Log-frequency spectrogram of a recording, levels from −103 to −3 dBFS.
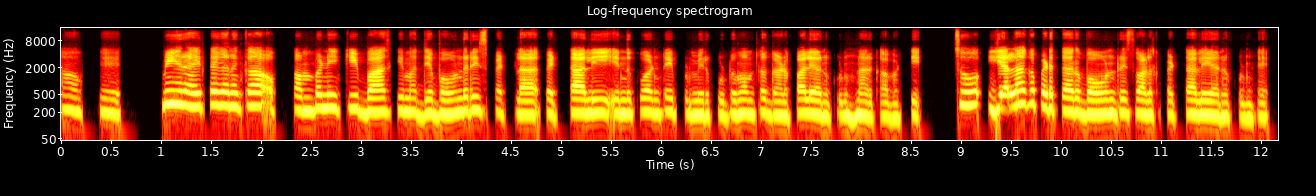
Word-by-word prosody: Okay. 205 0 -9 0.6
మీరైతే 295 -2 +4
గనక 275 -2 0 0.2
ఒక - - -13 0.2
కంపెనీకి 245 +2 0 0.2
బాస్‌కి 205 +1 +2
మధ్య 190 -1 -3
బౌండరీస్ 210 +4 -1
పెట్లా 180 -1 -2 0.2
పెట్టాలి. 195 +1 +3 0.2
ఎందుకు 190 +1 -4
అంటే, 190 +1 -5
ఇప్పుడు 180 0 -9
మీరు 175 -1 -3
కుటుంబంతో 180 +3 -4
గడపాలి 180 +3 +1
అనుకుంటున్నారు 165 0 -3
కాబట్టి. 155 +1 -6 0.4
సో, 290 - +2 0.4
ఎలాగ 295 +5 +6
పెడతారు 215 -6 +2
బౌండరీస్ 190 +1 -1
వాళ్ళకి 180 -1 -2
పెట్టాలి 180 +2 -1
అనుకుంటే? 155 -1 -7
190 Hz, 125 wpm, -21 LUFS, 175-215 Hz, 0.6 s, ఎలాగ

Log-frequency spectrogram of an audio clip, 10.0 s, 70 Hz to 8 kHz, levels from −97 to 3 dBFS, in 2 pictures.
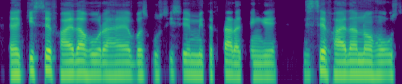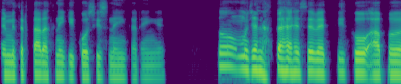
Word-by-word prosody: अ, 125 0 +4
किससे 155 +2 +3
फ़ायदा 130 -3 +3
हो 125 0 0
रहा 120 -1 -1
है 120 0 0
बस 120 0 -2
उसी 120 +3 -11
से 130 0 -3
मित्रता 120 +1 -2
रखेंगे, 115 0 -3 0.4
जिससे 135 +5 +2
फ़ायदा 125 0 +2
ना 125 0 +1
हो 125 0 -1
उससे 125 +1 -6
मित्रता 120 +1 0
रखने 115 +1 -4
की 115 +1 -5
कोशिश 110 -1 -4
नहीं 100 -1 -6
करेंगे, 100 +1 -13 0.7
तो 195 -2 0
मुझे 160 -1 +2
लगता 145 0 +2
है 145 -2 +4
ऐसे 140 +2 +2
व्यक्ति 135 0 -1
को 135 -1 +6 0.2
आप 120 - -9
125 Hz, 180 wpm, -23 LUFS, 115-135 Hz, 0.7 s, को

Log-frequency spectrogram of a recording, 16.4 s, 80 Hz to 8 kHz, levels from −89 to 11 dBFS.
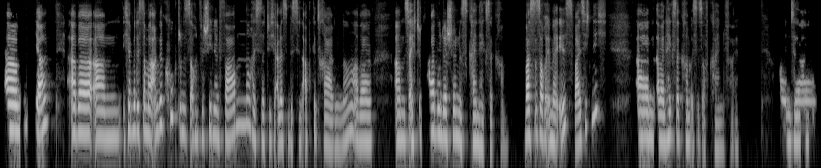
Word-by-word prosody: Ähm, 225 -1 +10 0.3
ja, 210 +8 +6 0.4
aber, 210 - +6
ähm, 190 0 +1
ich 180 +2 -9
habe 215 0 0
mir 225 - +1
das 220 -1 +1
dann 220 - 0
mal 200 - +3
angeguckt 260 +9 -3
und 210 - -3
ist 200 -2 -3
auch - - -2
in 185 - -7
verschiedenen 190 +1 -2
Farben 190 +8 -1
noch. 260 -4 -4
Ist 180 -1 -4
natürlich 170 +1 -7
alles 170 0 -1
'n - - -12
bisschen 160 0 -4
abgetragen, 160 -5 -5
ne, 165 - -7 0.2
aber, 170 -1 -1 0.4
ähm, 175 0 +1
ist 175 0 +2
eigentlich 175 - 0
total 210 +2 0
wunderschön. 190 -1 +1
Es 170 0 0
ist - - 0
kein 165 0 -2
Hexagramm. 145 -1 -9 0.3
Was 190 0 +5
es 200 +1 +2
auch 190 -2 +3
immer 170 -3 -1
ist, 230 +4 -1
weiß 160 +7 0
ich 245 +3 -7
nicht, 375 +3 -5 0.6
ähm, 185 -1 +2
aber 170 - +1
'n 165 - -1
Hexagramm 180 -2 -4
ist - - -6
es - - -6
auf - - -16
keinen 140 0 -13
Fall 145 - -19 0.9
und, 170 +1 -5
äh 165 0 -3
185 Hz, 195 wpm, -22 LUFS, 170-210 Hz, 0.9 s, Ähm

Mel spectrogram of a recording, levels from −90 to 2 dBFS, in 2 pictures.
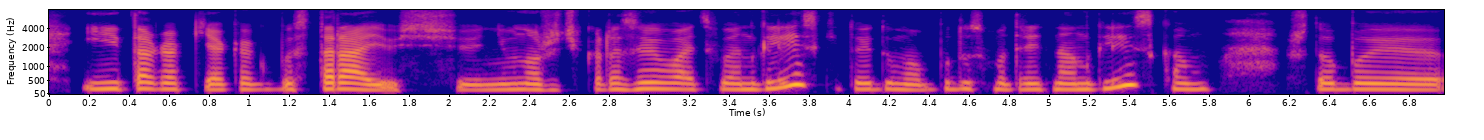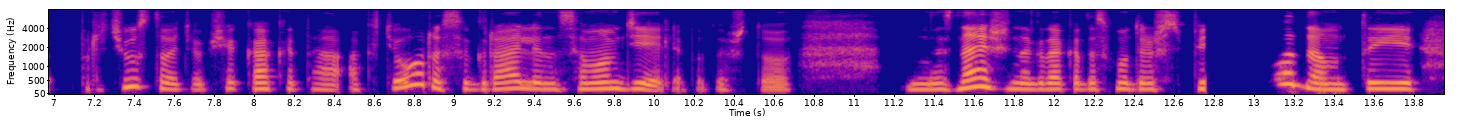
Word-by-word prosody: И 220 -2 0
так 225 0 +3
как 210 -1 -1
я 190 0 +2
как 195 -1 -4
бы 200 0 -2
стараюсь, 210 -2 +3
э, 180 - -1
немножечко 190 0 -3
развивать 205 0 0
свой 205 -2 -2
английский, 230 - +2
то 210 - -3
я 205 - 0
думаю, 195 -3 -2
буду 210 +3 -5
смотреть 200 -2 -4
на 200 - 0
английском, 210 - +1 0.4
чтобы 200 -2 0
прочувствовать 215 0 -2
вообще, 195 +4 -7
как 215 0 0
это 195 -3 -6
актёры 250 - 0
сыграли 215 +2 0
на 205 -1 -2
самом 215 +3 +2
деле. 215 0 +1
Потому - - -13
что, - - -6 0.6
м, 195 +1 0
знаешь, 250 +3 +6
иногда, 205 0 +2
когда 210 +1 -3
смотришь 205 0 -2
с - - -6
переводом, 220 - 0
ты, 220 +1 +3
205 Hz, 170 wpm, -24 LUFS, 195-220 Hz, 0.6 s, знаешь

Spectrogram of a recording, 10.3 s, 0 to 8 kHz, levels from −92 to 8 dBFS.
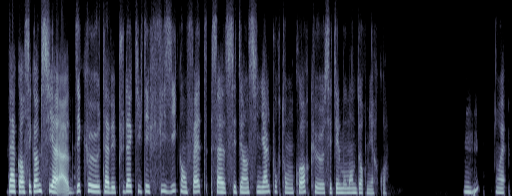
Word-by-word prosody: D'accord, 215 -2 +5
c'est 215 +3 -2
comme 220 +2 +4
si, 225 0 +2
heu - - +9
heu, - - +6
dès 195 +8 -2
que 220 -5 +2
tu 205 - -4
avais 190 -1 +3
plus 200 +2 -14
d'activité 220 -1 0
physique, 230 +2 -7
en 200 -2 0
fait, 210 +3 -1
ça 190 -2 +3
c'était 195 +2 -4
un 185 0 +1
signal 200 +2 -2
pour 210 -1 -12
ton 175 -2 -7
corps 195 +3 -1
que 175 -5 -4
c'était 175 0 -5
le 170 - -2
moment 170 +1 -4
de - - -5
dormir 155 -4 -8
quoi. - - -17 1.5
Mmh 200 0 -4
mh. 265 - -8 0.4
Ouais. 175 -1 -5
200 Hz, 185 wpm, -21 LUFS, 180-215 Hz, 1.5 s, heu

